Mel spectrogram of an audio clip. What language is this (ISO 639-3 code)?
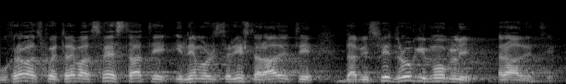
hrv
